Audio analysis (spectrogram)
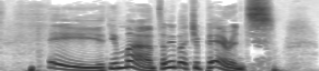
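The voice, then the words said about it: Put-on gangster accent. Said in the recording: “I still gotta have like a gangster accent.”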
